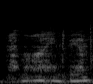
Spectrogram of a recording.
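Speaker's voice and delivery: whispered aside in disbelief; whispered "My mind, man" to herself. Real, not acted. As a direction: hush it, fully unvoiced. Amazed at her own naming.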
